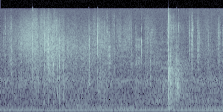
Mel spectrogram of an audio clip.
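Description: Papers being handled and rustled at a table close to a desk microphone, with a few light clicks and one louder rustle near the end, over a steady low electrical hum.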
